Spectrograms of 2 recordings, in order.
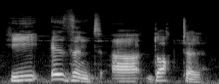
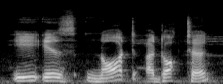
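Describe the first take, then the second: First: Not is reduced and joined to the verb. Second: Not is said as a full separate word.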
